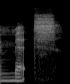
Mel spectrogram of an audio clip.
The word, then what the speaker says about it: mettent: and then this one you just kind of hang out on the T sound because there's two of them with the ENT. The ENT is silent, so we say metz.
